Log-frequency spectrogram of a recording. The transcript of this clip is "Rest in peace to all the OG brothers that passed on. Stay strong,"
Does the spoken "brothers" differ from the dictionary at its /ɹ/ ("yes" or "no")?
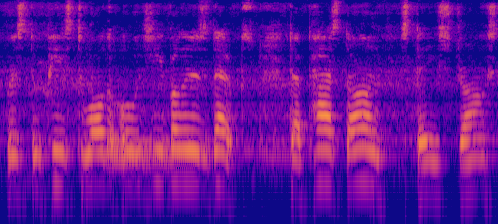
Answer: yes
